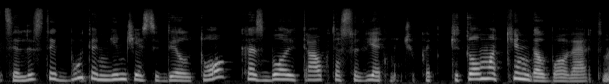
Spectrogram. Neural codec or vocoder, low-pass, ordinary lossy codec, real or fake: codec, 32 kHz, 1.9 kbps, SNAC; 14.4 kHz; AAC, 96 kbps; fake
